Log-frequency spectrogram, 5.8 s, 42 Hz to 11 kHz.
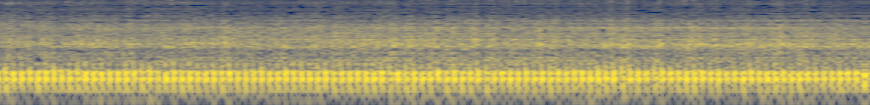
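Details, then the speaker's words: General CX160 5.5 HP engine, fairly new, that had black spark plug and died quickly, after fitting a new spark plug: steady even single-cylinder thrum, no misses, stumbles or surges; running normally again, even at higher throttle. "दोस्तों, यह परिणाम है, अल्हम्दुलिल्लाह, यह बड़ी गैस पर बहुत अधिक प्रयास नहीं है, यह फिर से सामान्य है, मेरे दोस्तों"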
